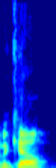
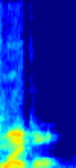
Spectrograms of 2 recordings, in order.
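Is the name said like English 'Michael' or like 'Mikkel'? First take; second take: Mikkel; Michael. First: It sounds like Mikkel, with a short vowel. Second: It sounds like the English name Michael. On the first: The speaker calls it wrong. "not Mikkel" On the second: The speaker calls it right. "It is Michael"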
